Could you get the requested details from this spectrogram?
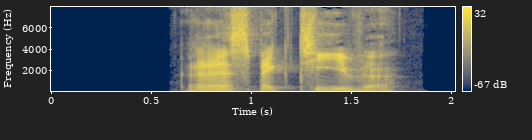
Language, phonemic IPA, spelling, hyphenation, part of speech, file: German, /respɛkˈtiːve/, respektive, res‧pek‧ti‧ve, conjunction, De-respektive.ogg
- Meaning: respectively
